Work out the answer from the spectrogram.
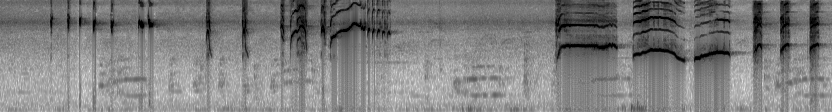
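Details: Song of an Orange-headed thrush, played to coax a silent bird into singing. Ticking high notes build into fluty, rising and falling whistles, then drawn-out, warbled phrases and short closing chirps.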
